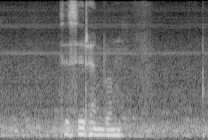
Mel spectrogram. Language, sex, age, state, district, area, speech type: Santali, male, 18-30, West Bengal, Bankura, rural, spontaneous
